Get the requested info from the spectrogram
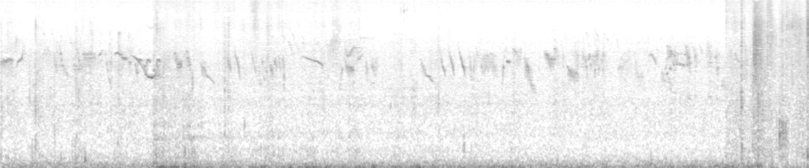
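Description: Faint songbirds chirping and calling in short quick notes, over a low steady rumble; a few sharp clicks near the end.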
